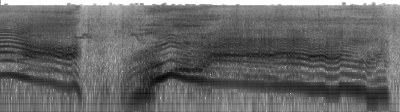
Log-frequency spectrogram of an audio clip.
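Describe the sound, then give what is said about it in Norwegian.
A voice imitates a small lion's roar, made by an ant dressed in a lion costume: two drawn-out, growly vocal roars, the first falling in pitch, the second rising then sliding slowly down, loud and alone without speech. “Jeg er faktisk en skummel, skummel løve.”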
